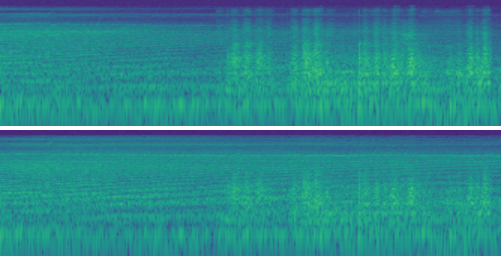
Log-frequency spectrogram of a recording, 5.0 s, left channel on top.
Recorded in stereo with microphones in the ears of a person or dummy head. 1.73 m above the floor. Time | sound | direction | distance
0.0 | a drone | 15° right (ahead or behind) | ?
2.2 | writing | 5° left (ahead or behind) | ?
